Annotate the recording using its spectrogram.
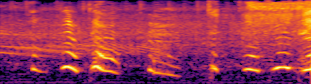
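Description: A high-pitched voice calling out a few short syllables in quick succession, each falling in pitch, without clear words.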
